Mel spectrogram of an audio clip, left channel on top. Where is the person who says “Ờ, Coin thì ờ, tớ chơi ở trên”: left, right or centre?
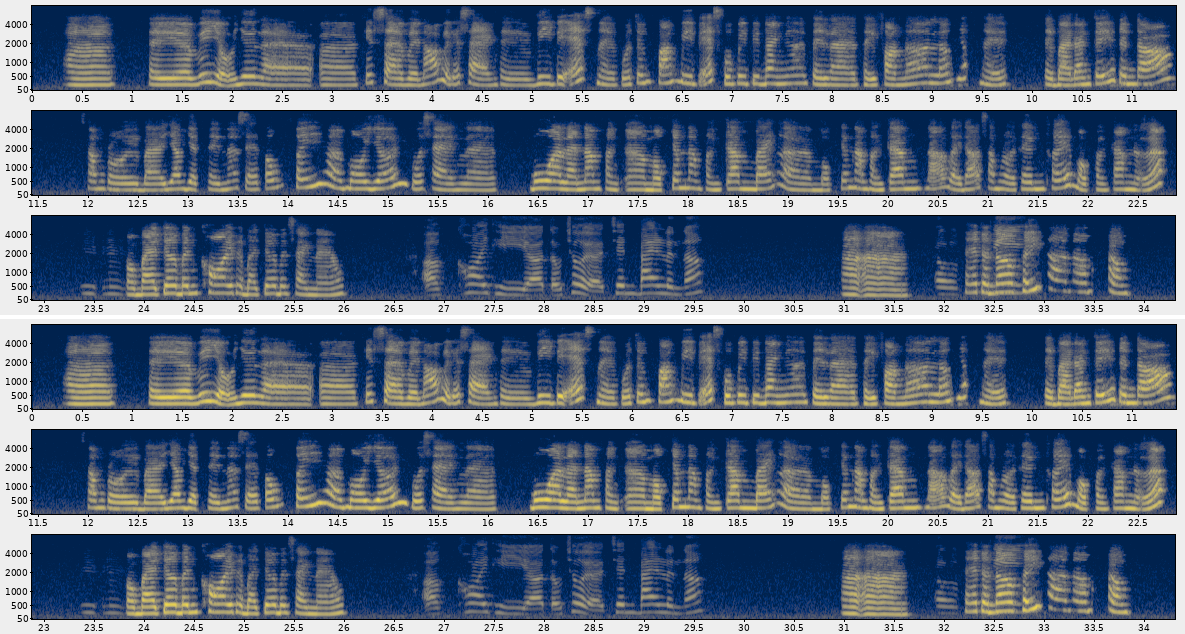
Left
